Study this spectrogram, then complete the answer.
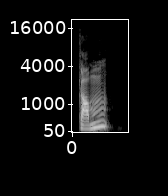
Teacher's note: say, in that case, or then, using a mid-rising tone.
